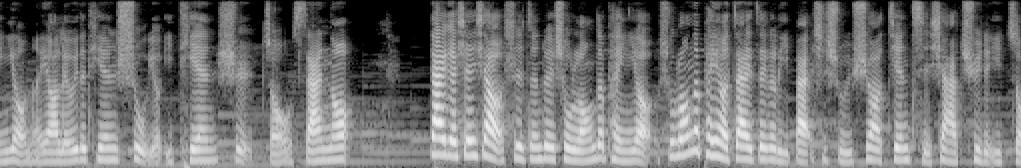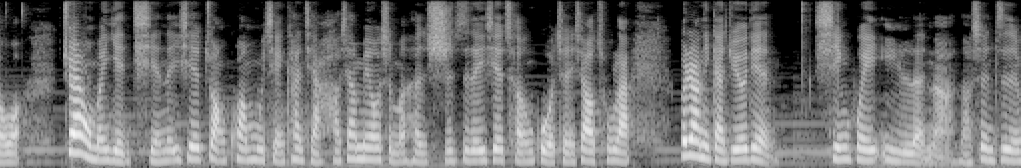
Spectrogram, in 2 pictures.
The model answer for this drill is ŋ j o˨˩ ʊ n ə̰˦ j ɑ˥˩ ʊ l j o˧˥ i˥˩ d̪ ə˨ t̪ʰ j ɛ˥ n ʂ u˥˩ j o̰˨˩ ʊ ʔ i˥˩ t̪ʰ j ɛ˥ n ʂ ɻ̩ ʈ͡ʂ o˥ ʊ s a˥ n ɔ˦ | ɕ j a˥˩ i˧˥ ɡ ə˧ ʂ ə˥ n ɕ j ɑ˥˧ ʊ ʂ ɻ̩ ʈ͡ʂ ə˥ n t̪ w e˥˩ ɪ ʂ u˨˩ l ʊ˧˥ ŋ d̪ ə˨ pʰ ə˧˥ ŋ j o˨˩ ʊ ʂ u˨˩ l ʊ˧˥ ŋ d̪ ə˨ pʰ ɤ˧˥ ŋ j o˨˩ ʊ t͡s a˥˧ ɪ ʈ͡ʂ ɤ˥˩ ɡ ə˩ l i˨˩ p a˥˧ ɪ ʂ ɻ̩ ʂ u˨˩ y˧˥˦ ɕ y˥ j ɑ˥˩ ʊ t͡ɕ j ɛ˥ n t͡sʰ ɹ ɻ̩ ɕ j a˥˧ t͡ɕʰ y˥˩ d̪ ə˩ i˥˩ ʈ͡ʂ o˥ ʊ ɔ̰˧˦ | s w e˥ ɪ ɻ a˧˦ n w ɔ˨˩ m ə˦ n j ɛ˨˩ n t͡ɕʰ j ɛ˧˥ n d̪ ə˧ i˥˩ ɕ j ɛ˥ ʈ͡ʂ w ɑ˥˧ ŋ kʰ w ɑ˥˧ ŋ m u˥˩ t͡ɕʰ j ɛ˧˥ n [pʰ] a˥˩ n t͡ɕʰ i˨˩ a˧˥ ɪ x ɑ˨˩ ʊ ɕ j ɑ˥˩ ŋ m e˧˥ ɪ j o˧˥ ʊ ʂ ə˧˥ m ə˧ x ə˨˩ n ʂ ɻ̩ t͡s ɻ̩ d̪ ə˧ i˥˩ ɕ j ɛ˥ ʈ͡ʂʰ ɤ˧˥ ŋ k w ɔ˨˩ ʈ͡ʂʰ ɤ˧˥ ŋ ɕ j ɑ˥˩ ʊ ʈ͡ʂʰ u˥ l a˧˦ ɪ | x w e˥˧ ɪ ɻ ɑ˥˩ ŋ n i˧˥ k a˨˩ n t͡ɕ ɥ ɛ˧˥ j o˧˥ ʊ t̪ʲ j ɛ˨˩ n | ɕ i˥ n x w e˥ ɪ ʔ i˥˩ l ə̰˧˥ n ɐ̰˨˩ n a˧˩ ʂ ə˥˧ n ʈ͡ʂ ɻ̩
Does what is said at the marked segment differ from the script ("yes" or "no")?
yes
